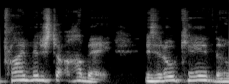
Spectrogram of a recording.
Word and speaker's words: Abe: In America, we pronounce it Abe, but it's pronounced Abe.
